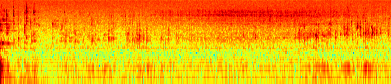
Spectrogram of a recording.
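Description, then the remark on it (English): Gruet sparkling wine is poured into a glass, a soft, steady trickle of liquid with faint fizzing and crackling bubbles, quiet, with no voices. “I hope you can hear the bubbles.”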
